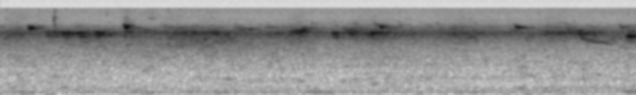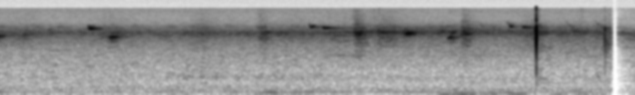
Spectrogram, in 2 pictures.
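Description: Birds chirping and calling in short scattered notes over a steady high background hiss, with one sharp click near the end.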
